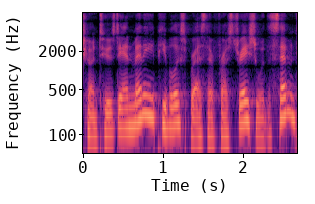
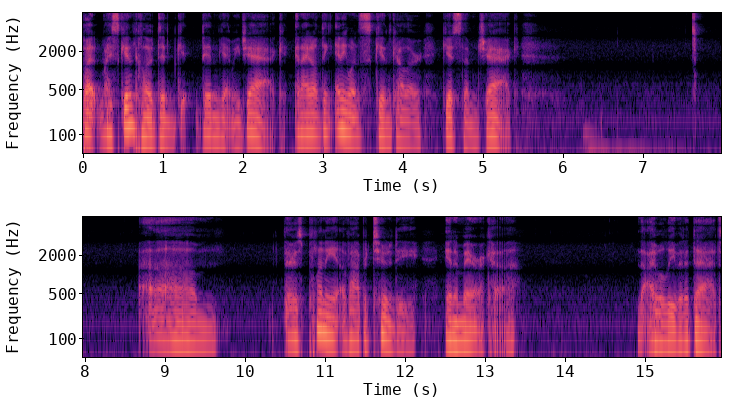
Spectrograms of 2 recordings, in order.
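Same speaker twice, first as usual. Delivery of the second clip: mock seductive voice, lower and quieter; 6 semitones lower, 7 dB quieter than usual. Giving a personal opinion on privilege in a put-on sexy voice. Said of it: "I went back to my sexy voice".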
